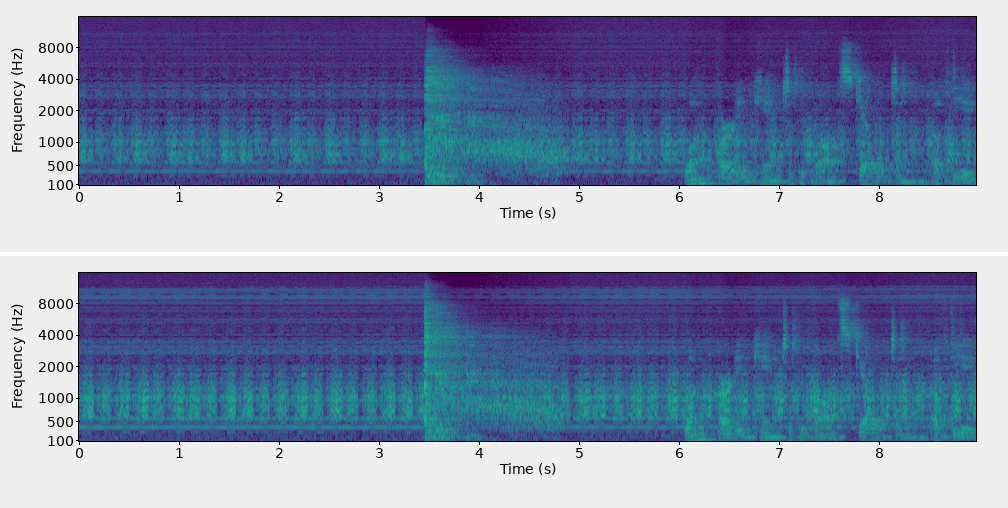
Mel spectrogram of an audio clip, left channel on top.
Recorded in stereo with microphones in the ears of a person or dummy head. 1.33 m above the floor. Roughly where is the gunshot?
Right.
